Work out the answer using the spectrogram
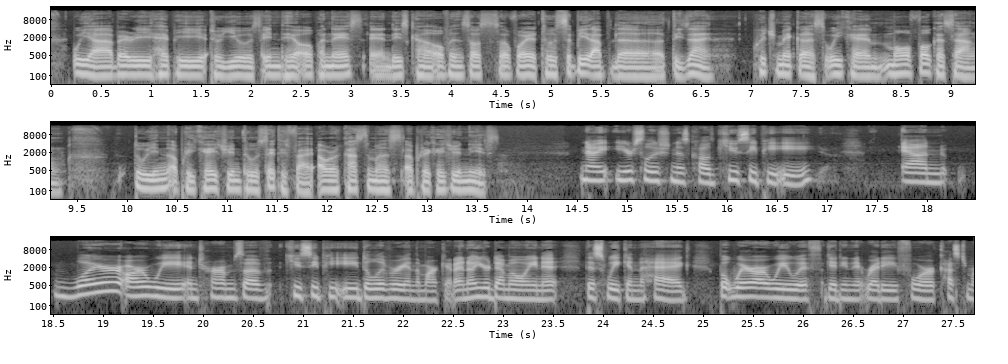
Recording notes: Archive of a livecast interview from the Intel Network Builders Summit in conjunction with SDN & NFV World Congress in The Hague, Netherlands.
